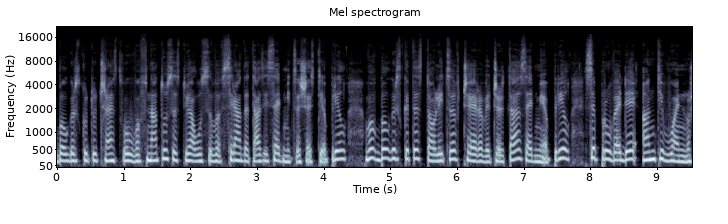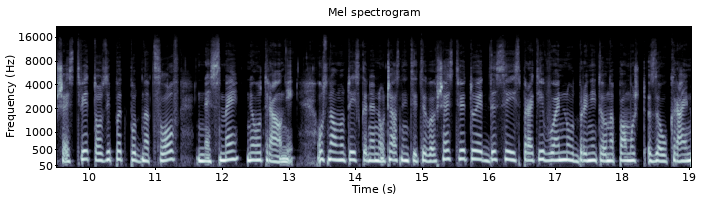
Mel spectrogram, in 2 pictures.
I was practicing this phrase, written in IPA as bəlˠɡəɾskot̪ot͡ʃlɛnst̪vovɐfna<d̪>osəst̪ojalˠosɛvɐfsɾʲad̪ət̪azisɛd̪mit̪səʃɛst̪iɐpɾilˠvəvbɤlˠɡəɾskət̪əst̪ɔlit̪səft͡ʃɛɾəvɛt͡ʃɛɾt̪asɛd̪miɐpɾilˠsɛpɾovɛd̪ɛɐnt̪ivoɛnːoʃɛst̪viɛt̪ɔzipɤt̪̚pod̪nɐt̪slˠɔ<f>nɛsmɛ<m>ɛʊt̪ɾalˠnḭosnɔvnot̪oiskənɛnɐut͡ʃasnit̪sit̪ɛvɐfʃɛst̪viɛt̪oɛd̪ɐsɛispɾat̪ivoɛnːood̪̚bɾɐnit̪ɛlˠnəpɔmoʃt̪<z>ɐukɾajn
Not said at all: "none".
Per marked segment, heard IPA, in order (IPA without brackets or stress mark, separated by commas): t̪, f, n, z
